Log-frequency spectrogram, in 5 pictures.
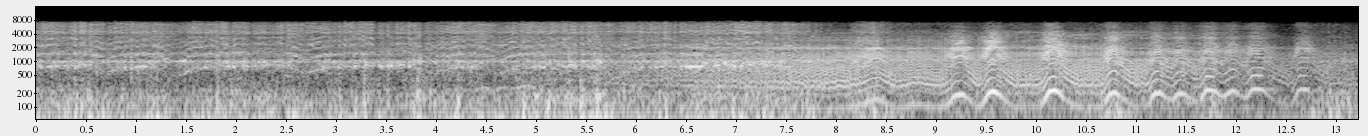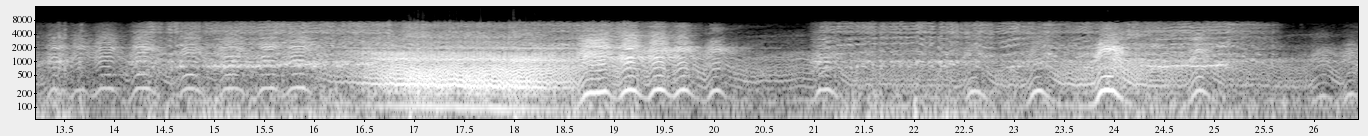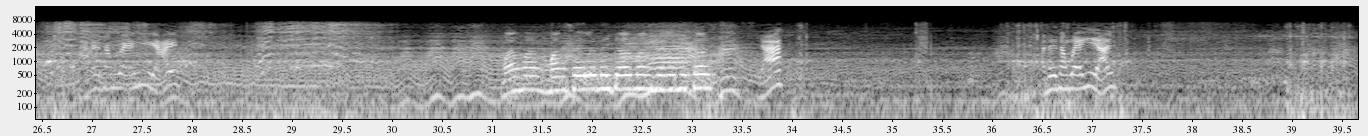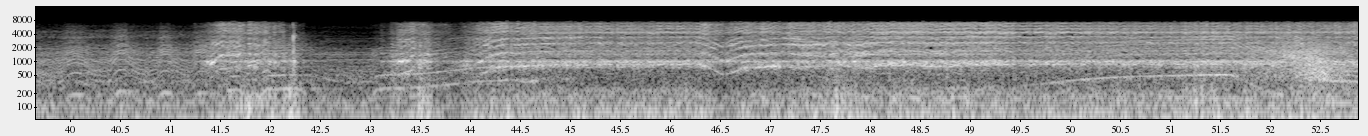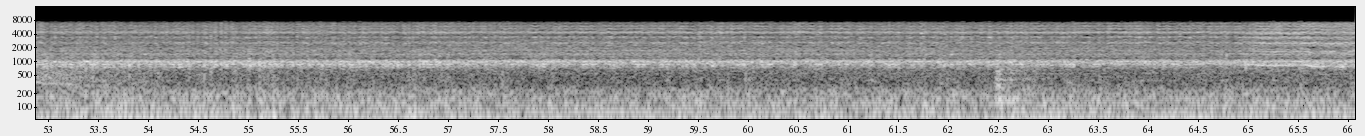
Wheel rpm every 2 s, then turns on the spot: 180, 200, 170, 150, 10, 10, 20, 170, 150, 90, 90, 210, 120, 80, 80, 0, 20, 10, 20, 10, 40, 60, 190, 200, 220, 240, 230, 230, 240, 240, 230, 230, 230.
10-12 32-40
